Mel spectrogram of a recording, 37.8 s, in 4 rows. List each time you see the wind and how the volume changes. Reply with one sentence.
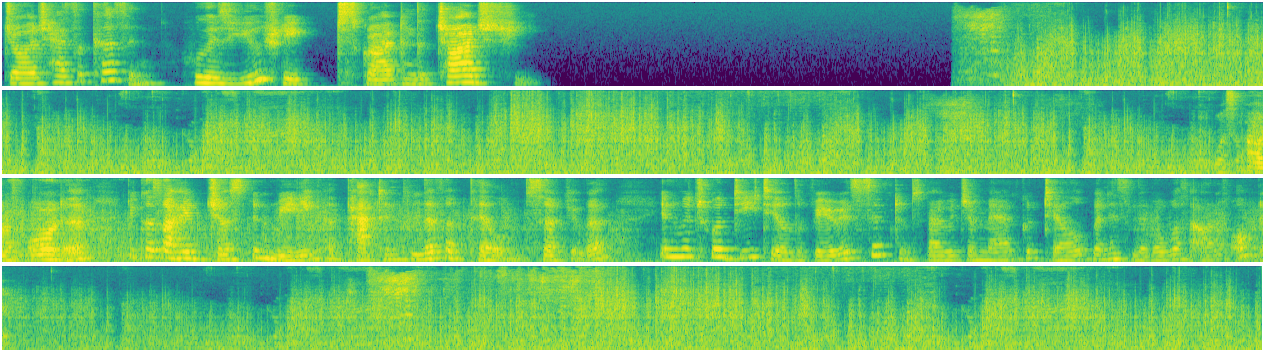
You can hear the wind from 7.4 to 37.7 s, getting quieter then louder.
